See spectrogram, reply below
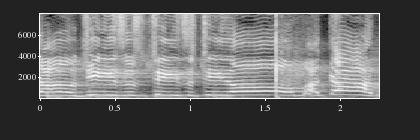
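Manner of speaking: very slow, high, stretched-out, drawn-out screaming. Retelling a row of non-believers as cars come; imitating people screaming. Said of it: "They're screaming, yelling".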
